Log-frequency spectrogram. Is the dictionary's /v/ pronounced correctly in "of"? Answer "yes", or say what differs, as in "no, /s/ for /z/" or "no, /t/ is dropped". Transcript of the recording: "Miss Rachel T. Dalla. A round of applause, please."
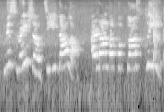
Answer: no, /p/ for /v/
